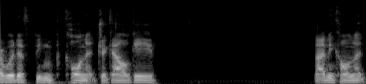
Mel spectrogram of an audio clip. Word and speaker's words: Dragalge: Yeah, Dragalge. I like that one. That's how you're supposed to pronounce it, isn't it? Oh god. Oh no. I've been calling it I've been calling it Dragalge this whole time.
